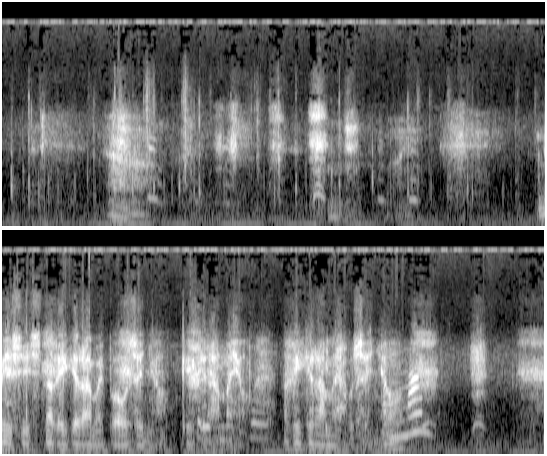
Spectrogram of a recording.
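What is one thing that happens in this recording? A man speaks in a low, solemn voice.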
